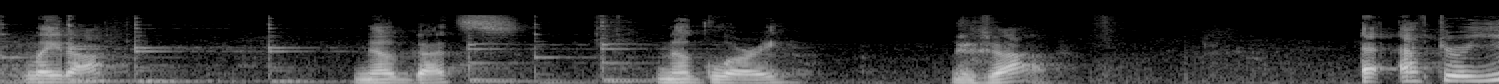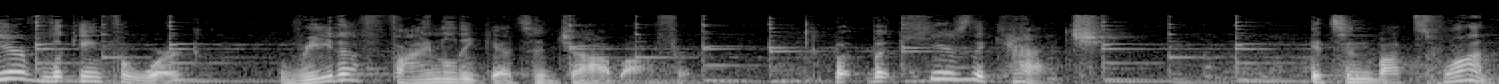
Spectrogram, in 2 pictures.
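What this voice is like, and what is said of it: Ira Glass impression. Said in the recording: “did an impression of Ira Glass from This American Life on Weekend Update”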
